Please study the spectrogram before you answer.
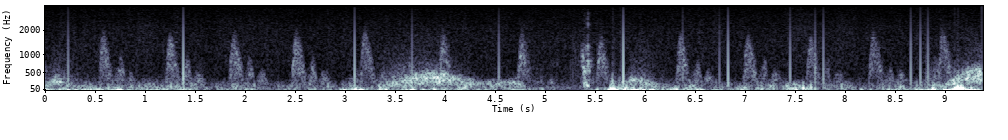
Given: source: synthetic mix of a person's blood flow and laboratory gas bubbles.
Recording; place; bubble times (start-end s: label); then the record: Doppler ultrasound of blood flow; subclavian vein
5.37-5.51 s: bubbles
From the record:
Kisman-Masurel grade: 112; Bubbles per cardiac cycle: 1 to 2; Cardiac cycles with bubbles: 1 to 10%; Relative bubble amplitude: moderate (0.250 to 0.450); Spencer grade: 1 (occasional bubble signal discernible with the cardiac motion signal, with majority of cardiac periods free of bubbles); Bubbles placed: anywhere in the cardiac cycle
